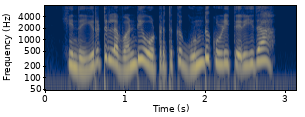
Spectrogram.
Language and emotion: Tamil, sad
